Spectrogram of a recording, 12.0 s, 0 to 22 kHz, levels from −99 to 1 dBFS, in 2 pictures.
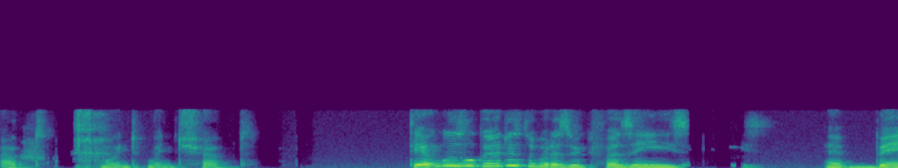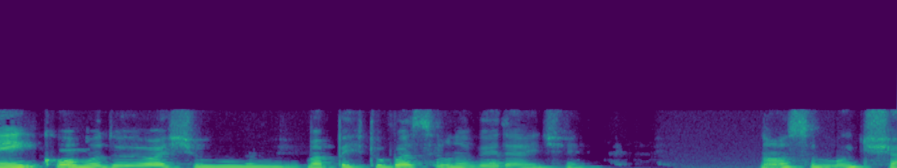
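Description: From 0.11 to 1.32 s the speech dips in pieces, about half a second in total, falling by as much as 35 dB. This is speech suppressed in double talk. The likely cause is the echo canceller hearing both sides at once. It could not tell the local talker from the loudspeaker echo, so it pulled everything down.

At 1.7 to 1.9 s the room sound drops by about 31 dB for a moment. This is background gated by the echo canceller. It clamped the microphone while the loudspeaker played, then let go.

From 3.25 to 10.13 s a fainter copy of the speech trails the original. It arrives 482 ms late, about 15 dB below the direct sound. This is echo leak. Some of the loudspeaker sound likely reached the far side's microphone, survived its echo canceller and came back.

The background gating returns three more times. At 4.62 to 4.86 s it drops about 29 dB. At 7.34 to 7.42 s it drops about 30 dB. At 10.15 to 10.42 s it drops about 24 dB. 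Each time the room sound vanishes briefly and then returns.

The double-talk suppression also recurs briefly. At 7.7 to 7.77 s the speech dips about 10 dB. At 9.83 to 9.87 s it dips about 15 dB. Both are short cuts in level while the two sides overlap.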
